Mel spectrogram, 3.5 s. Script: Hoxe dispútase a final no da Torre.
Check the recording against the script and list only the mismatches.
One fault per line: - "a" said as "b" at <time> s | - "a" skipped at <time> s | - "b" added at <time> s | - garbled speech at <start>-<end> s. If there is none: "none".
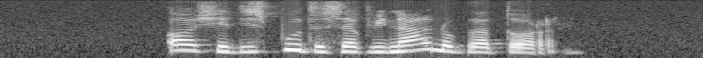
none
